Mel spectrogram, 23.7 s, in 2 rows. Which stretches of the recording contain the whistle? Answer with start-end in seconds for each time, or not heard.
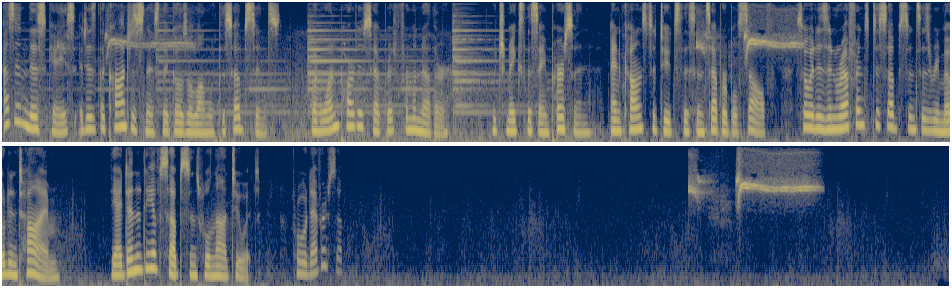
0.7-2.3, 8.7-10.1, 20.4-22.1.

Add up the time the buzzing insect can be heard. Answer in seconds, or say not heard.
not heard.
